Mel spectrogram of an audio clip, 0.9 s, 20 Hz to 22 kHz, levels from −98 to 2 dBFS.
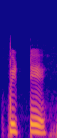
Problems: none marked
